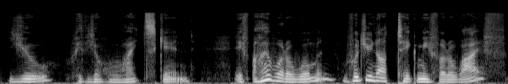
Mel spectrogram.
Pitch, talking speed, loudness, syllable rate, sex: 140 Hz, 215 wpm, -18 LUFS, 5.0 syllables/s, male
